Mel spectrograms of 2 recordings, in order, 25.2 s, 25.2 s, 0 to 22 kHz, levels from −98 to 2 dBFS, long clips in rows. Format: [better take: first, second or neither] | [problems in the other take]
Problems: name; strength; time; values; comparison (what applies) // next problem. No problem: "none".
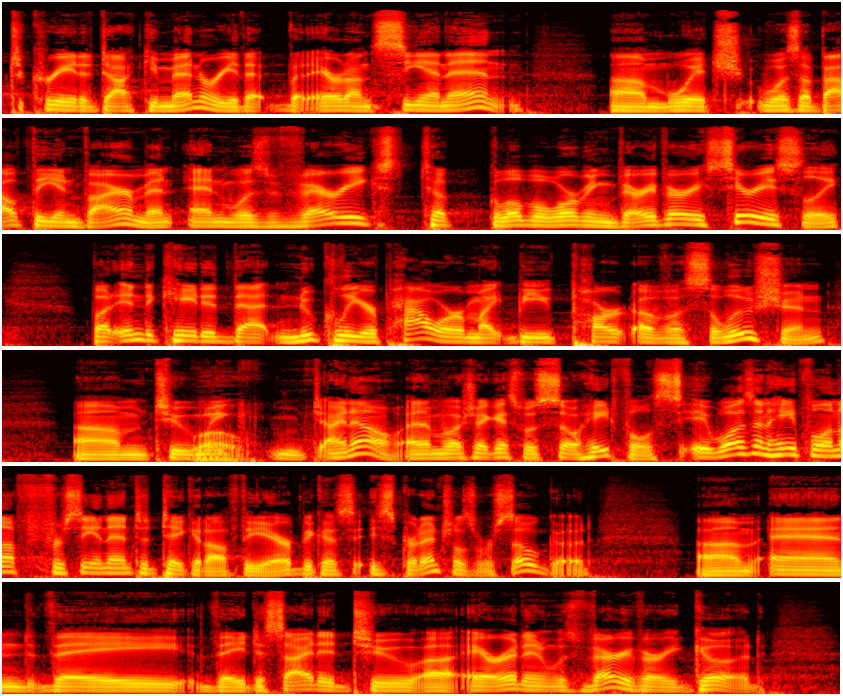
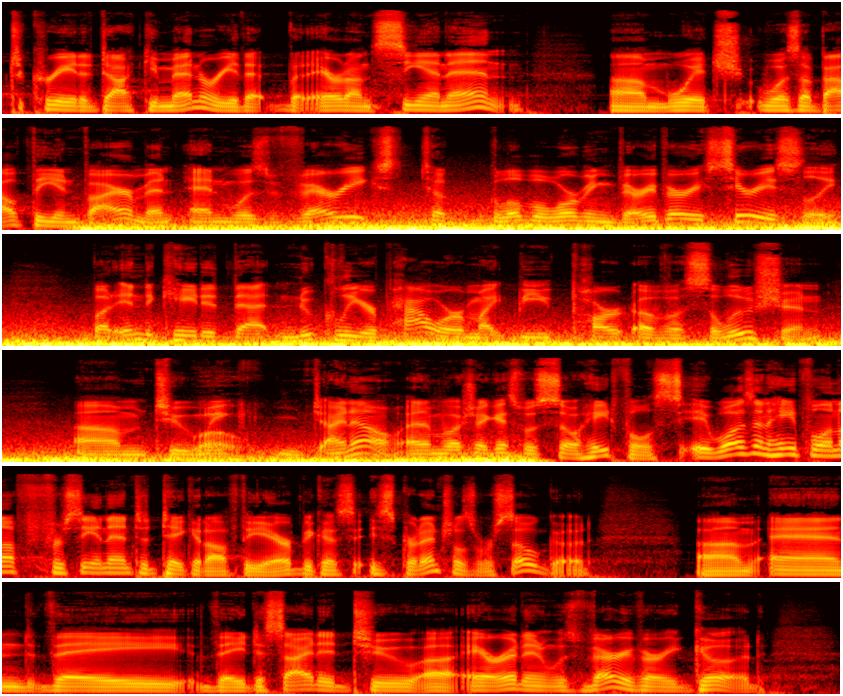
first | low rumble; noticeable; from 4.5 to 15 s; 10 dB below the speech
